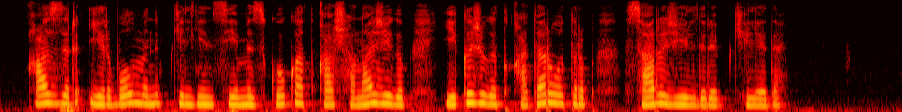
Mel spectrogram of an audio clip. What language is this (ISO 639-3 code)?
kaz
